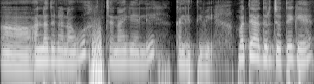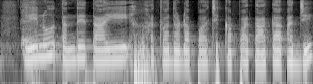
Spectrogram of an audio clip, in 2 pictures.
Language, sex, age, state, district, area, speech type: Kannada, female, 45-60, Karnataka, Mysore, urban, spontaneous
